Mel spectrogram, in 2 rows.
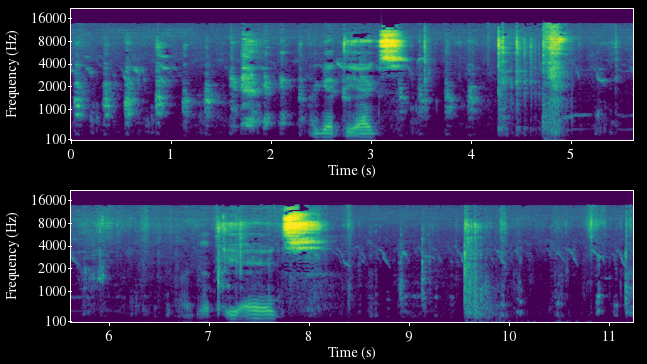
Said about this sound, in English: So I'm going into their place, and the chicken is super scared. I get the 3 eggs.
